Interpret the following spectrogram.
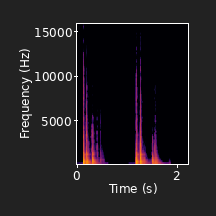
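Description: Knocking on a door: two quick knocks, then about a second later a group of three.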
